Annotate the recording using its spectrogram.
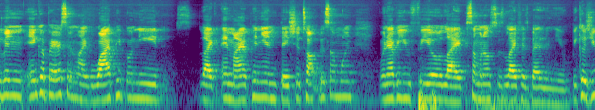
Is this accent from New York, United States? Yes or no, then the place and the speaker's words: yes; New York, United States; and we grew up in New York.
